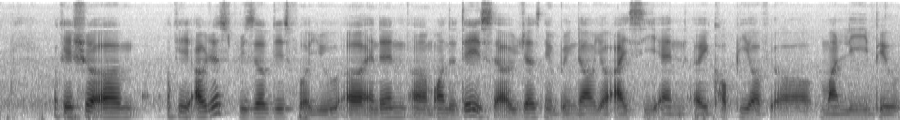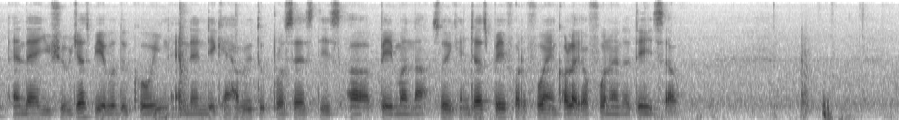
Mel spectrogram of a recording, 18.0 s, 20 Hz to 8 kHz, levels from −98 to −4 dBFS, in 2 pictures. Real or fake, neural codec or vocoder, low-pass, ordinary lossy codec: real; none; 7.2 kHz; none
